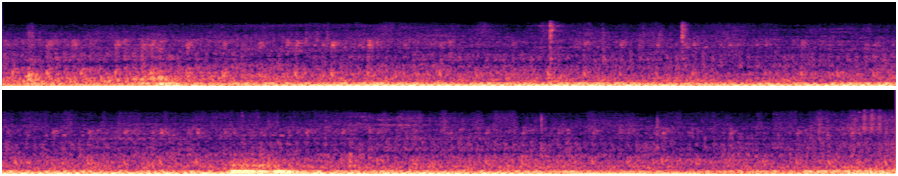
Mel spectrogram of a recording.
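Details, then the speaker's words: Automatic transmission driven in normal D, for comparison with L gear: steady engine rumble under acceleration with brief dips as the gearbox upshifts smoothly, normal behaviour. "Normal D gear की आवाज़ किस तरह की आएगी आपको। वो gear change कर रहा होगा लेकिन ये गियर नहीं चेंज करेगा।"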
